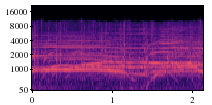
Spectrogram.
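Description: Audience cheering and screaming after a band's set ends, many high-pitched voices overlapping, with long held screams.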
